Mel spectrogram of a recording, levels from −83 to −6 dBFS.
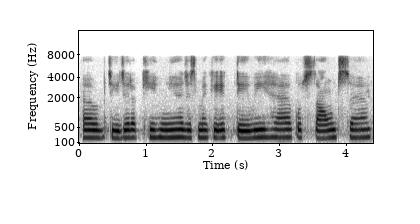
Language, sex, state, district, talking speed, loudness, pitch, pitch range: Hindi, female, Himachal Pradesh, Shimla, 175 wpm, -12 LUFS, 210 Hz, 205-215 Hz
